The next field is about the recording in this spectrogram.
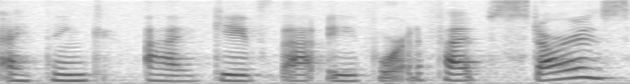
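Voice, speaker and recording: A woman's fairly high-pitched voice comes through noticeable background noise. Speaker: book vlogger. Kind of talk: casual book review monologue. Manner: fast; halting.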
